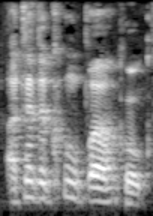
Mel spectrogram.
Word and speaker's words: Antetokounmpo: Giannis Antetokounmpo. My pronunciation game is crazy. – Antetokounmpo.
